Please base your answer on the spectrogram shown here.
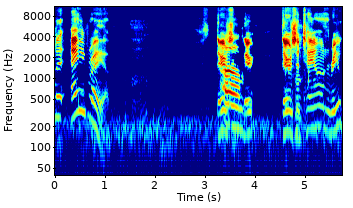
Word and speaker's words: Arab: there is the town spelled Arab. Arab. No, don't you dare call it that, Why? because they'll correct you. It's like Lafayette and Lafayette, world of difference. In Alabama, Yeah, it's Arab. That's how they say it.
